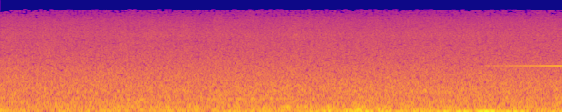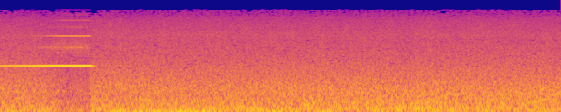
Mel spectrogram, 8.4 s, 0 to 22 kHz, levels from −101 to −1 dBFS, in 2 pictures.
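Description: A microphone picked up its own loudspeaker, and at 2.3 kHz the loop gain rose above one, causing loudspeaker feedback squeal from 3.63 to 4.96 s. A single piercing tone swells over about a second until it sits roughly 10 dB above the sound.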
